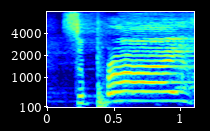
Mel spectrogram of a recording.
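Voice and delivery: high, loud mock cheer; panicked surprise shout. Family caught around the car, acting panicked shout. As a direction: blurt it out in a hammed-up panic. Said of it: "we panicked and went".

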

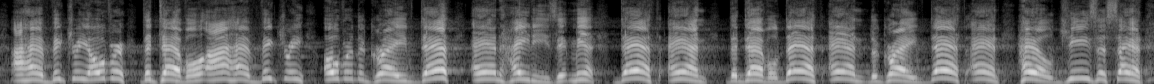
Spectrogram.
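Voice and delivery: loud, slow, hammered preaching; preaching at full force. Acted. Preacher thundering victory over death to the congregation. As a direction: drive each line home to the congregation.

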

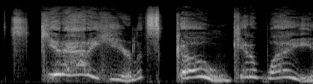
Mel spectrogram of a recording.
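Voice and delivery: high, urgent mock-panicked dad; panicked urging. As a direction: hustle the kid away in a high voice. Dad urges son to flee scene.

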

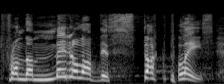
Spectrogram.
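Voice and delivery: loud, high preaching call; preaching at full force. Real, not acted. Preacher calling out to the church, loud and high. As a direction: lift the room with it.

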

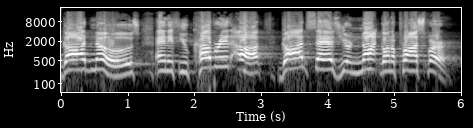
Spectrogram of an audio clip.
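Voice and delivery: preaching. Acted. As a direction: press it home to the congregation. Preaching at rising force.

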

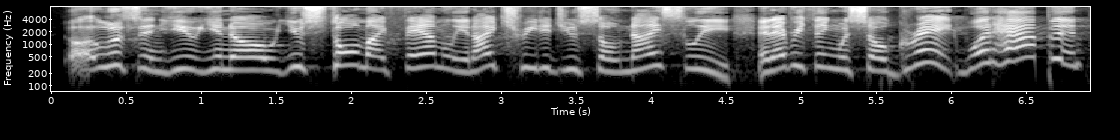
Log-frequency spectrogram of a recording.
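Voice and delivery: hammed-up whine of a self-pitying relative; whiny pity-party Laban. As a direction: play the wounded father-in-law begging for sympathy. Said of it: "he has this pity party".

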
